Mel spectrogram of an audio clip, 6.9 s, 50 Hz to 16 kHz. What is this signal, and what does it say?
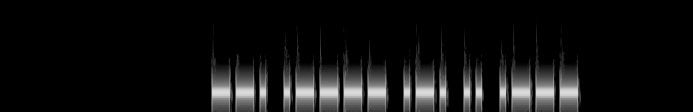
Morse code, heard as a keyed tone, about 21 wpm, 700 Hz. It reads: G1RIJ
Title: DXCC-100 Call Signs - 5 Characters - 20wpm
